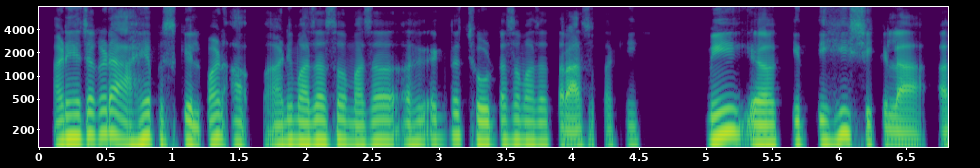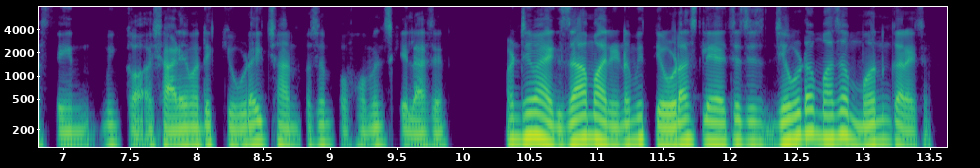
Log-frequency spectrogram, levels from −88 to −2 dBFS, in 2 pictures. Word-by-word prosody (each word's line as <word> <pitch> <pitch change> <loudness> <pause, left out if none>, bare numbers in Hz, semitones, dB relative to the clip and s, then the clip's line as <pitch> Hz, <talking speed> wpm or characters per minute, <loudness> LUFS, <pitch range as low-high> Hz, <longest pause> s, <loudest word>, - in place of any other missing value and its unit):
आणि 145 - +4
ह्याच्याकडे 170 +3 +2
आहेत 135 0 +1
स्किल 125 0 -1
पण." 145 +3 0
आ 125 - -2 0.3
आणि 120 +4 +1
माझं 130 0 +3
असं 135 +1 -1
माझं 125 +1 -1
एकदम 145 +4 -4
छोटासा 135 +1 +1
माझा 125 -1 0
त्रास 100 -1 0
होता, 100 -3 -12
की 110 +2 -11 0.5
मी 180 +5 +3
अ, 115 0 +6 0.2
कितीही 130 +5 -1
शिकला 100 - -2 0.2
असेल, 95 0 -6
मी 115 0 -5
को 100 -1 -5
शाळेमध्ये 105 +2 +1
केवढही 110 +3 0
छानपासून 105 +1 -3
परफॉर्मन्स 100 +2 -6
केला 95 -3 -2
असेल, 90 +1 -4 0.4
पण 140 - 0
जेव्हा 160 0 +6
एक्झाम 130 +7 +4
आली 120 -6 +4
ना, 120 - +1
मी 140 +3 +1
तेवढाच 115 +5 +4
लिहायचं 125 +1 +2
ज 125 -1 -3
जेवढं 155 +9 +4
माझं 155 +2 +3
मन 120 +4 +1
करायचं. 105 -7 -2
125 Hz, 185 wpm, -23 LUFS, 105-135 Hz, 0.5 s, अ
